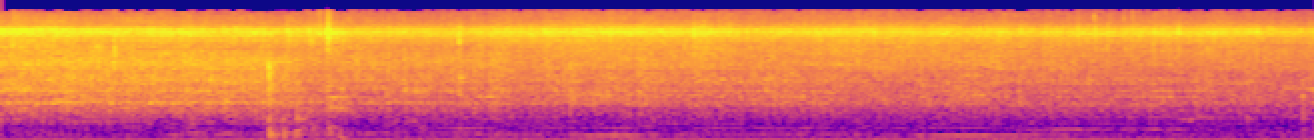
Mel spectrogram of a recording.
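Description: Raw chicken pieces sizzling in hot oil with browning onions in a saucepan, stirred with chopsticks; a steady hiss, with a few sharp clicks of the chopsticks against the pan about two seconds in.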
